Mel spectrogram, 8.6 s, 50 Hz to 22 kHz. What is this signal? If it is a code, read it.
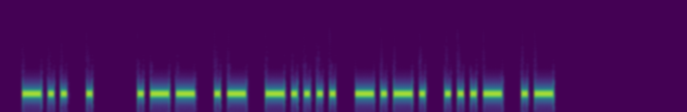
Morse code, heard as a keyed tone, about 15 wpm, 700 Hz. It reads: DE WA6CVA
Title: USA Callsign DE Callsign - 6 Characters - 15wpm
